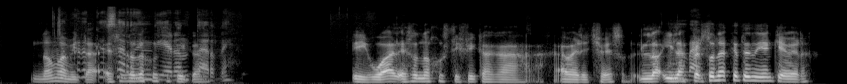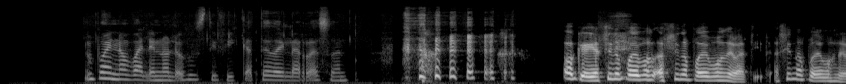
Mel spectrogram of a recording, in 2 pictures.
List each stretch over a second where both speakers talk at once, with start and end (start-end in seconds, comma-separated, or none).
0.6-2.1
